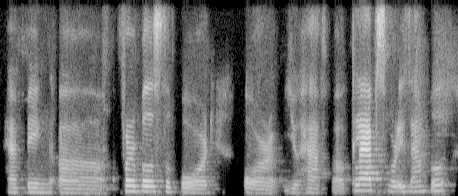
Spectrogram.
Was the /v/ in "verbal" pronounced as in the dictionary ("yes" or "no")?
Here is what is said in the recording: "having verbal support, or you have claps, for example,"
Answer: no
